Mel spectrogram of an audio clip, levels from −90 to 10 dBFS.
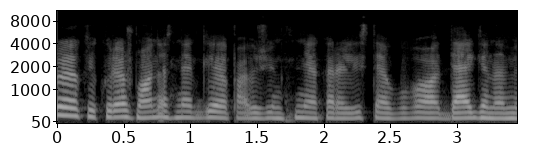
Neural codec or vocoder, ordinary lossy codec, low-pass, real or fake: none; Opus, 24 kbps; 7.2 kHz; real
